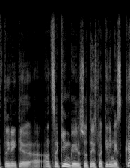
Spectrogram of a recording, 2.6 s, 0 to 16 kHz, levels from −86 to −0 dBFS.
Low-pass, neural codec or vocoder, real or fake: 14.4 kHz; codec, 44.1 kHz, 7.8 kbps, DAC; fake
